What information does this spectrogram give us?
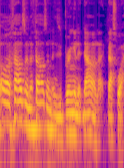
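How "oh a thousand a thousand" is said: higher, louder mock haggling call; quoted vendor, pitched up and insistent; imitating eager vendor. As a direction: play a seller calling a customer back. Vendor calling after departing customer.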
